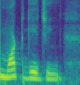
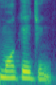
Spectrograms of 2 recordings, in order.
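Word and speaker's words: mortgaging: Behind me मॉर्गेजिंग friends, not मॉर्टगेजिंग, इट्स मॉर्गेजिंग, T silent है यहाँ पर।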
